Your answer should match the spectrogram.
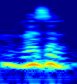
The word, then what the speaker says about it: ghazal: मेरे my dad actually taught me how to say the word ghazal, you know, because he said कि अगर आप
